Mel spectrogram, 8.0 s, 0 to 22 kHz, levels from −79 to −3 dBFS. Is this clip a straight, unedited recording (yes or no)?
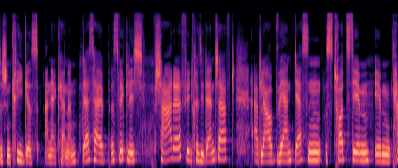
no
